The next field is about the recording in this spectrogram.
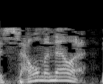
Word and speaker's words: salmonella: 46-year-old Tyrone has sued Frankfurt Christmas Market Limited over a food infection caused by salmonella. Yes, I pronounced the L in salmonella.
